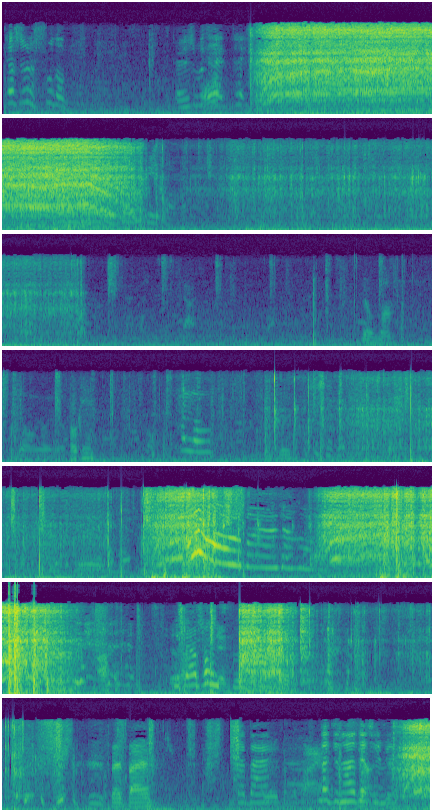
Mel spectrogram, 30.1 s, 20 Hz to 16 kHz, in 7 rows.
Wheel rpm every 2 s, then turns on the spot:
0, 120, 160, 10, 10, 0, 0, 0, 20, 40, 130, 30, 30, 0, 10.
6-10 16-18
